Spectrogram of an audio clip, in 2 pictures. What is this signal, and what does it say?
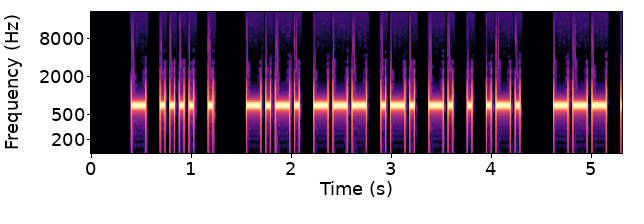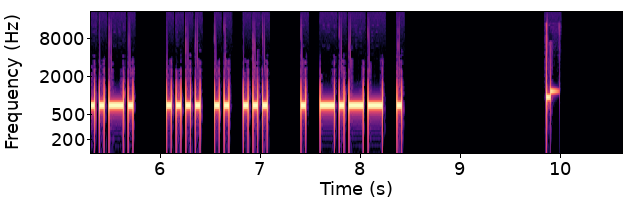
Morse code, heard as a keyed tone, about 25 wpm, 700 Hz. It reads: THE CORNER OF HIS EYE
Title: Sets of 5 Words Encore2 25wpm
